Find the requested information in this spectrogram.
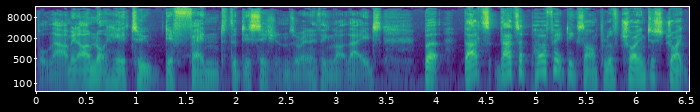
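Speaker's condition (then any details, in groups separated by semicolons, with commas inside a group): No condition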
